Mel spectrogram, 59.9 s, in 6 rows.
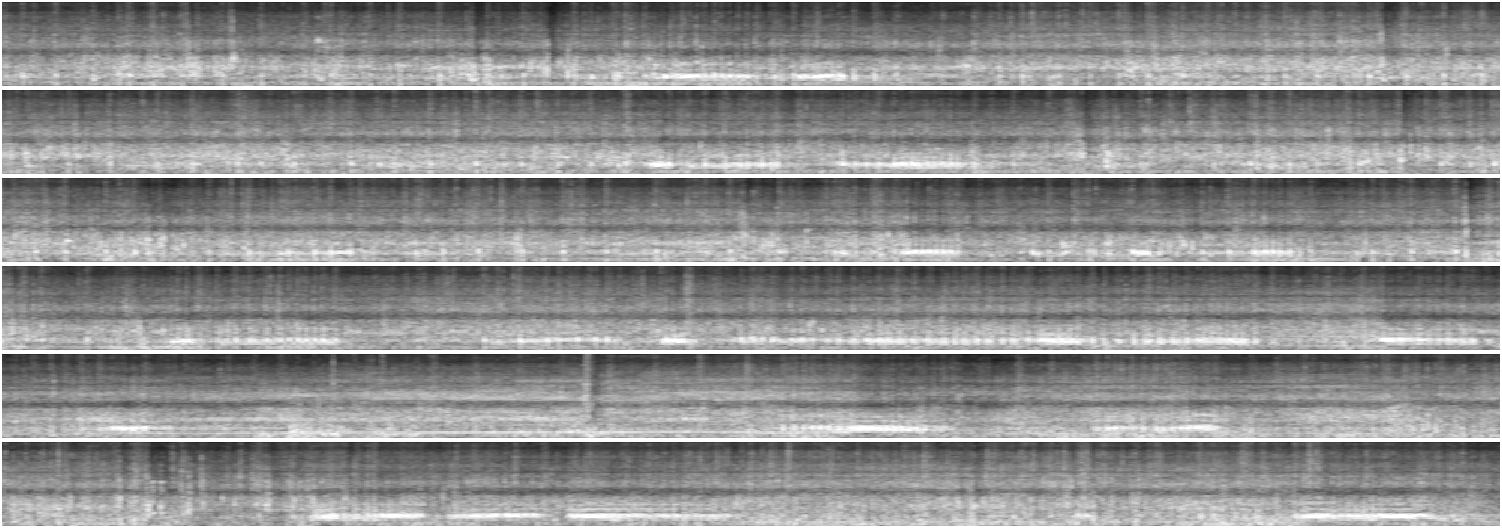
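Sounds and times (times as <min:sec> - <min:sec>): dirt bike engine revving: 0:02.0 - 0:11.5, 0:12.4 - 0:17.1, 0:33.0 - 0:59.9.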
